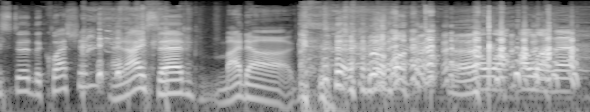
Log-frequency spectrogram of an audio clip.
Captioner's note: laughter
